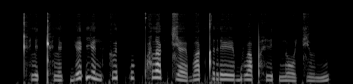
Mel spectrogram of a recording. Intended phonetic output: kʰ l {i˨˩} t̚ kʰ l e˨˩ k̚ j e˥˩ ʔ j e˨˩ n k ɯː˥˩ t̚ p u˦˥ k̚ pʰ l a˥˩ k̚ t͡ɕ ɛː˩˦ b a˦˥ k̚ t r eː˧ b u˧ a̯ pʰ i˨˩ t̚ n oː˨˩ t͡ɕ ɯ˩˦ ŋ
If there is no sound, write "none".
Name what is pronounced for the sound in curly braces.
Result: i˨˩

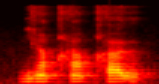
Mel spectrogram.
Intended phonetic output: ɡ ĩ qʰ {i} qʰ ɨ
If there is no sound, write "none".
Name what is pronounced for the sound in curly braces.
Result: ĩ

